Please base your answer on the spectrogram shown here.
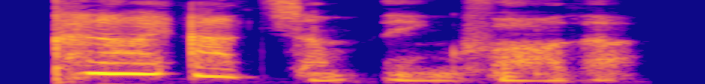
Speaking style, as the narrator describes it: Cosmo piped up unexpectedly

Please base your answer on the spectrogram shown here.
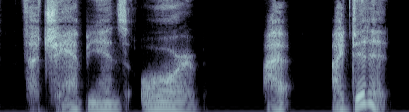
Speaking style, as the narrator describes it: Overcome with his own accomplishment, he whispered to himself

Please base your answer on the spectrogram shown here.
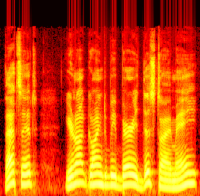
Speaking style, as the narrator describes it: cried Nikita encouragingly

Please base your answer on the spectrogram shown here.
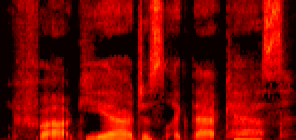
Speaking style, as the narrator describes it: he groans

